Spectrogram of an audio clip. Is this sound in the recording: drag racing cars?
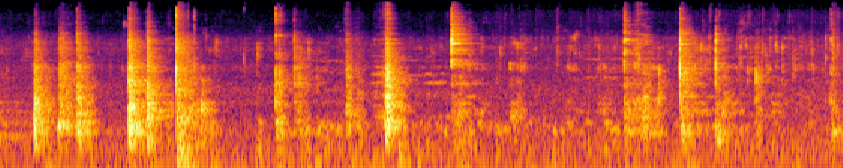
no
